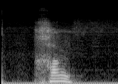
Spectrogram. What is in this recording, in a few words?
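"gang", Dutch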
